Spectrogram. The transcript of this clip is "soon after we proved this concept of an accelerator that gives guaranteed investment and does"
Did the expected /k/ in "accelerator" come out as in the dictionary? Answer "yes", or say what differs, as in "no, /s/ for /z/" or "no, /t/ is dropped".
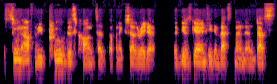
yes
